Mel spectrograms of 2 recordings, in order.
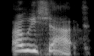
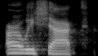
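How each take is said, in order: First: Mock shock, pitched much higher. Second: Said in the usual way. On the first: Vlogger teasing viewers about the bank, mock shocked. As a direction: play up fake surprise at the bank.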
